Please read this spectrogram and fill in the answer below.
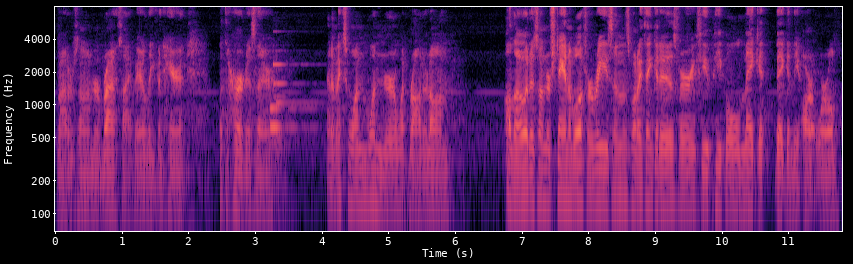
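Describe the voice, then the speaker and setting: A man playing a game on stream, reading its narration aloud haltingly and reacting casually and bluntly. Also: medium pitch, little pitch movement, over music. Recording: clearly audible background noise.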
